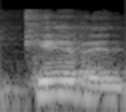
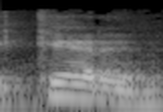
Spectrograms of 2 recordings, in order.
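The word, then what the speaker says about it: קרן: Mas tudo bem, mas voltando aqui, keren também é chamado chifre, e tem um versículo no Teilim que ele vai explorar.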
